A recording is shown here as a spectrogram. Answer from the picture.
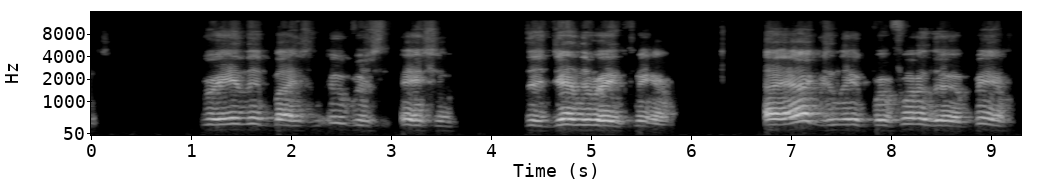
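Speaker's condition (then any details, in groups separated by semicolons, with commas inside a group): ALS; burning in lungs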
